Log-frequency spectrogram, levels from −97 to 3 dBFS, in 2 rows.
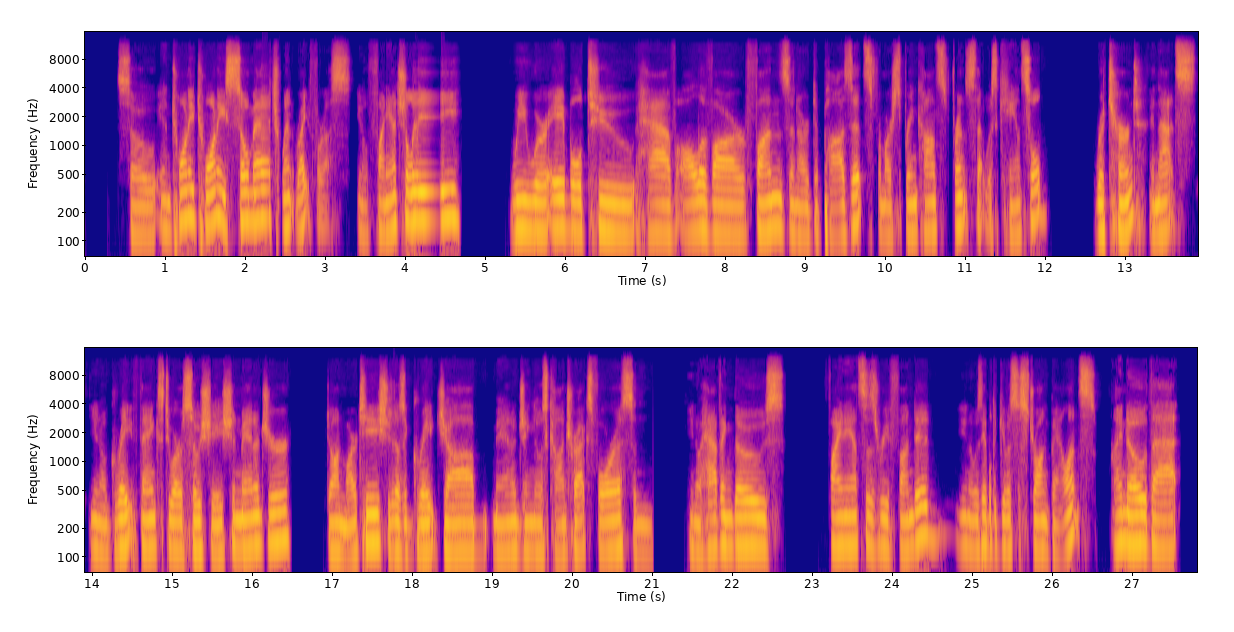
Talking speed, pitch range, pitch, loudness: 160 wpm, 115-135 Hz, 125 Hz, -17 LUFS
